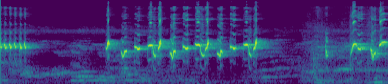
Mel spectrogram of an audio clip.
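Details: Sooty-headed bulbul (trucukan) delivering white-rumped shama imitation: a quick stutter of bright notes, then a lively sequence of rising and falling whistled slurs, a pause, and more chattering whistles with faint low murmur behind.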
